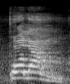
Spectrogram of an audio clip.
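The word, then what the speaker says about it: column: এল ইউ এম এল ইউ এন এন এন কলাম কলাম মূলত কলামুন হওয়ার কথা ছিল কলামুন না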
